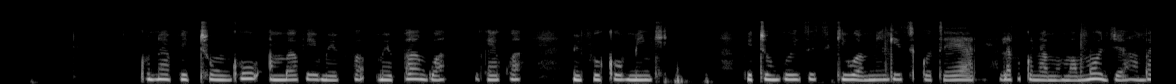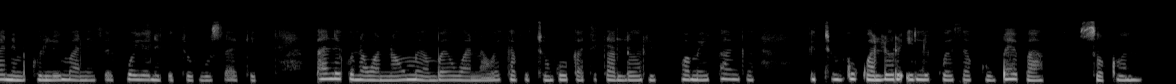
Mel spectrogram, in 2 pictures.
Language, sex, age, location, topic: Swahili, female, 25-35, Nakuru, finance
